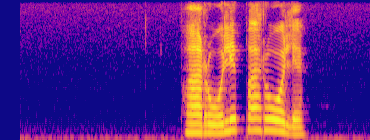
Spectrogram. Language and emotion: Russian, neutral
